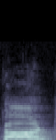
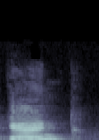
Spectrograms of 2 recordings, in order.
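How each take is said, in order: First: The vowel sounds like the one in car. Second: The vowel sounds like the one in cat. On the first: "कुछ लोग बोलते हैं कांट" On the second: "कुछ लोग इसको बोलते हैं कैंट"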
